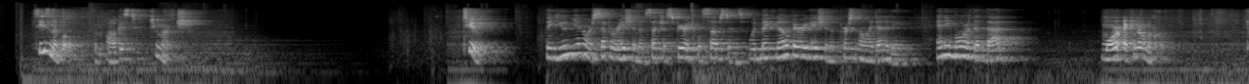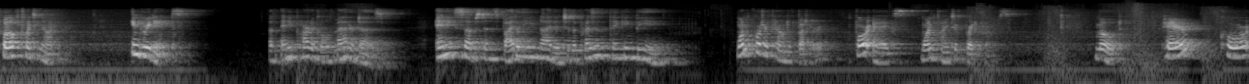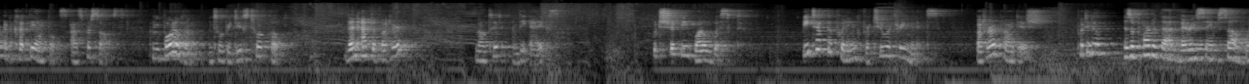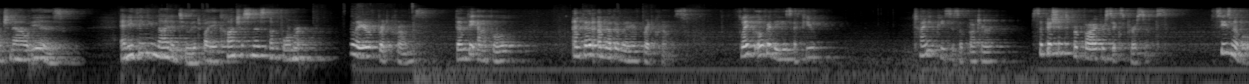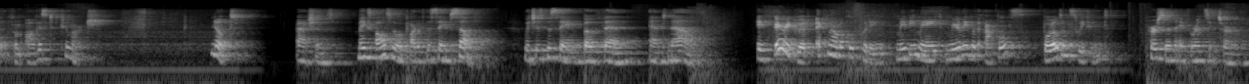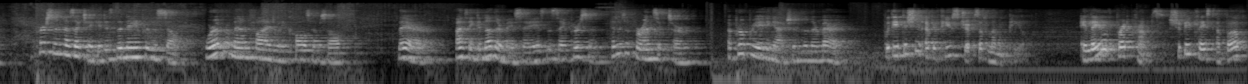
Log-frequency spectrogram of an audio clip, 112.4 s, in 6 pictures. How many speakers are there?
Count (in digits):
2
